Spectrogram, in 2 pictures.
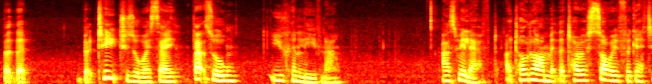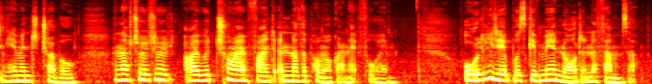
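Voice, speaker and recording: A woman teacher reading a children's story aloud, with expressive, emphatic storytelling. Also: medium pitch, fast talker, creaky.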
